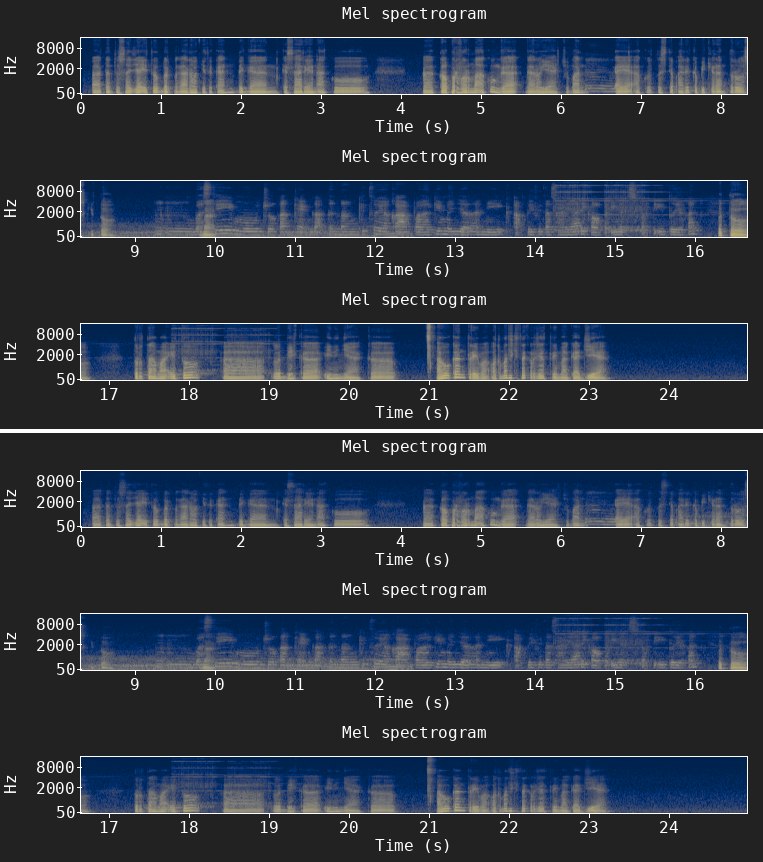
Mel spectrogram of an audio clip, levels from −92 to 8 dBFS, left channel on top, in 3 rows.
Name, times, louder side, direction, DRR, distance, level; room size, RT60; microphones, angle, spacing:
voice 1, 0.1-3.6 4.3-6.3 6.7-8.7 9.8-10.0 16.4-16.8 17.3-18.1 18.4-20.6 21.0-23.3, left 5 dB, 65° left, 0.4 m, -25 dB
voice 2, 6.1-6.8 9.2-16.3 17.4-17.9, left 1 dB, 85° left, 2.0 m, -40 dB
sound 1, 7.4-12.5, right 4 dB, 60° right, 0.5 m, -45 dB
Telephone, 14.2-16.6 17.8-19.5, left 5 dB, 25° left, 0.7 m, -48 dB
9.6 x 4.2 x 4.1 m
head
